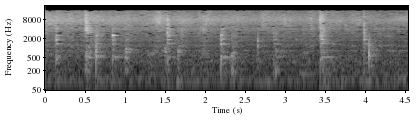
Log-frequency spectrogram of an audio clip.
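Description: Two tomatoes and coriander leaves sautéing in oil for crab gravy, a soft sizzle under repeated scraping and stirring strokes of a spoon in the pan, close up with no talking.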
